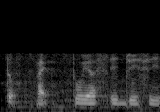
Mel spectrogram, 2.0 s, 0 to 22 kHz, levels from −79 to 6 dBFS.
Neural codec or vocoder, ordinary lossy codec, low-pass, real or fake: codec, 16 kHz, 8 kbps, FreqCodec, smaller model; none; 3.6 kHz; fake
